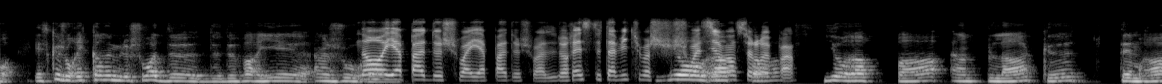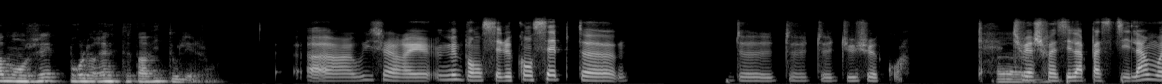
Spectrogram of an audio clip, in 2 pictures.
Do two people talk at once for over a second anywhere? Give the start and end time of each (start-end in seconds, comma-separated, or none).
6.5-7.9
